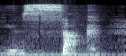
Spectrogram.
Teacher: with that angry tone and i'm putting the stress on the words suck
